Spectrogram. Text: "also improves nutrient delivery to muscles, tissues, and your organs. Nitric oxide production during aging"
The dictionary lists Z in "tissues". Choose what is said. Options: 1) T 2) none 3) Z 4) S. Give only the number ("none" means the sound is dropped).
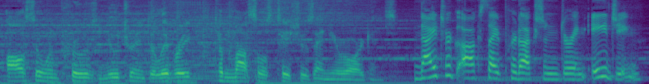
3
